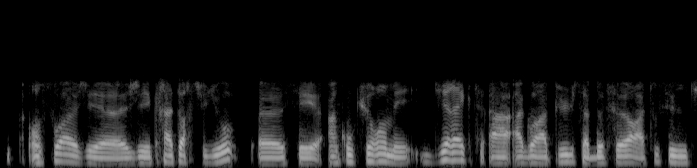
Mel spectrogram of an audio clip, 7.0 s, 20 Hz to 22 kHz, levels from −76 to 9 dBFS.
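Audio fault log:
throughout: G.729 codec, 8 kbit/s, plainly audible rough synthetic texture; spectrogram shows energy confined to roughly 150 Hz to 3.4 kHz, empty above, with smeared fine harmonic detail.
2.28 to 2.36 s: VoIP packet loss concealed by the speech codec; about 40 ms missing, fitting two lost packets. Decoder extrapolates from its last pitch and filter, giving a buzzy tone or coloured noise that fades; waveform shows decaying output.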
